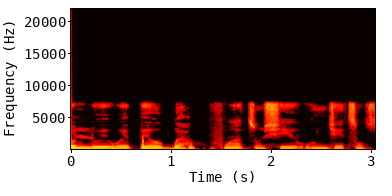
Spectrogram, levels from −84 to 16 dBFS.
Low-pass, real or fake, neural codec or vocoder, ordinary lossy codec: 7.2 kHz; real; none; none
